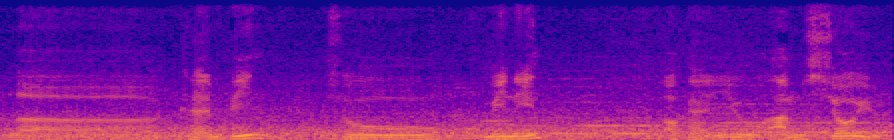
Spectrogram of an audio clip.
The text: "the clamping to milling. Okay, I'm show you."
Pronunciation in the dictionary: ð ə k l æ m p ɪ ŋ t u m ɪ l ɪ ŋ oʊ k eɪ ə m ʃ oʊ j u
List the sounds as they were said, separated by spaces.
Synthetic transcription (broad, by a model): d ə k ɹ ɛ m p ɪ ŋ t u m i n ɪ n oʊ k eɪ ə m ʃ oʊ j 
